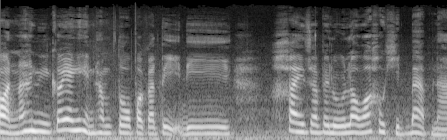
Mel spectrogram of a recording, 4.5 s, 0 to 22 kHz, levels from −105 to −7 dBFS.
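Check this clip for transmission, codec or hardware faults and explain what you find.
Nothing in this speech clip points to any fault.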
